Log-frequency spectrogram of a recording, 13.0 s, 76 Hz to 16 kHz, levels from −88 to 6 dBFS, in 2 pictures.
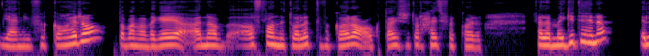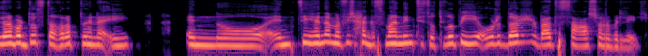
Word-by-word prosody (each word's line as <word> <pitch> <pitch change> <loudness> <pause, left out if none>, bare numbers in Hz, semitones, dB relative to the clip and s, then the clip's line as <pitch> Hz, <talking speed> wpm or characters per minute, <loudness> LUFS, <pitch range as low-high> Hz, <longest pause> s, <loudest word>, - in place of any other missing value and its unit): يعني 195 -2 -5
في 210 - -16
القاهرة، 255 - +1
طبعًا 215 -2 -2
أنا 195 0 -3
جاية 215 0 +2
أنا 220 +1 0
ب 205 - -10
أصلًا 225 +2 -2
اتولدت 210 0 -3
في 200 - -10
القاهرة، 215 +3 +1
وكنت 175 +2 -14
عايشة 215 +1 -4
طول 230 +1 -8
حياتي 225 -1 -5
في - - -10
القاهرة، 190 -2 -7 0.5
فلمّا 220 -1 +2
جيت 280 +6 -1
هنا 315 +6 +3 0.3
اللي 230 +2 +4
أنا 260 - +8
برضه 270 +1 +5
استغربته 245 -2 0
هنا 225 -1 0
إيه؟ 210 +2 -4 0.6
إنه 215 -2 0
أنتِ 230 +6 -1
هنا 270 +1 +4
ما 265 -2 +3
فيش 275 +2 -6
حاجة 265 -1 0
اسمها 255 +2 +2
إن 255 - +3
أنتِ 265 -2 -1
تطلبي 250 +4 +1
order 265 +4 +2
بعد 220 -1 0
الساعة 215 -4 -2
22:00 200 -3 -6
225 Hz, 190 wpm, -25 LUFS, 210-255 Hz, 0.6 s, أنا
